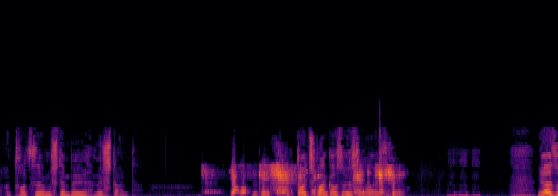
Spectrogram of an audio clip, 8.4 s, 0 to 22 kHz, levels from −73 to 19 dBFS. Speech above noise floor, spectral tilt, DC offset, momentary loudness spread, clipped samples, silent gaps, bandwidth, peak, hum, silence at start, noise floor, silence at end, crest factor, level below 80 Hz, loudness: 34 dB; -3.5 dB/octave; under 0.1%; 22 LU; under 0.1%; none; 8.2 kHz; 0 dBFS; none; 0.1 s; -55 dBFS; 0 s; 24 dB; -48 dBFS; -20 LUFS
